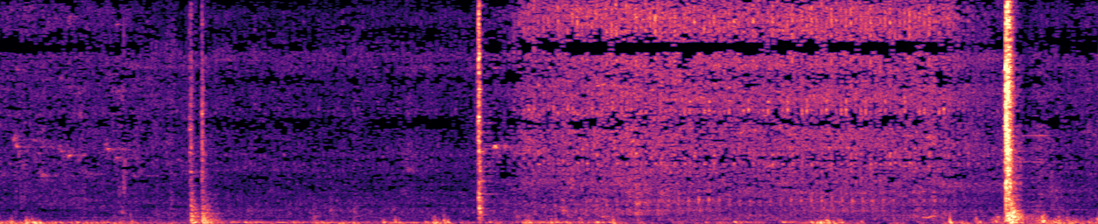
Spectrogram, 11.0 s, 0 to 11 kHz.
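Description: Bonnet of a 2008 Toyota Allion opened with two sharp clicks of its latch about 2 and 5 seconds in. After that the running engine is heard more plainly through the open bay, and the bonnet shuts with a loud thump at the end.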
